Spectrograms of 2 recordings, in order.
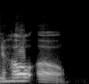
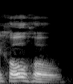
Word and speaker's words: Ho-Oh: How did you pronounce their names? – Lugia, I say Lugia and Ho-Oh. – I say Ho-Ho. – Ho-Ho? – Yes. – that ain't motherfucking Santa Claus.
